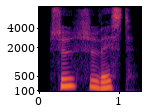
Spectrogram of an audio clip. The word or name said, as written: sydsydvest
